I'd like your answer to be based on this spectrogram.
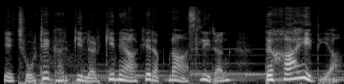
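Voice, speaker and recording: A woman acts out a rich matriarch in a moral story. She is commanding and protective, mid-pitched, with soft music underneath. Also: animated, moderate pace, gravelly. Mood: indignant. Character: imperious, protective wealthy mother-in-law.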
